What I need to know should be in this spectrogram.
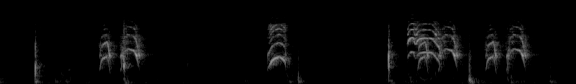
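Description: A tablet game plays short, bright chirping sound effects.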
